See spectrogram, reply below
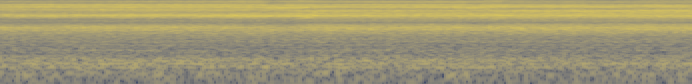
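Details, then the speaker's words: Acteon piezo-ultrasonic scaler used by a dental hygienist on a patient, with high-volume evacuation (HVE) suction capturing aerosol and water: steady high-pitched hiss and rushing air throughout. "You can see just how the HVE is just suctioning all of the aerosol and water coming off of my tip."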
